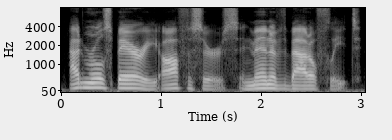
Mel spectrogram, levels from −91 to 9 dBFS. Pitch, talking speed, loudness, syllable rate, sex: 130 Hz, 180 wpm, -18 LUFS, 5.3 syllables/s, male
